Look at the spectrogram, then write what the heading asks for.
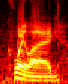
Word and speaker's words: Quelaag: Me and Quelaag. And that is how you pronounce her name.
